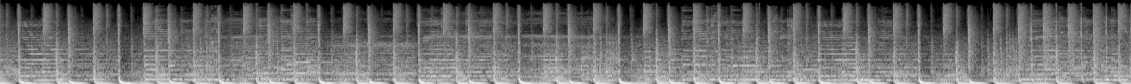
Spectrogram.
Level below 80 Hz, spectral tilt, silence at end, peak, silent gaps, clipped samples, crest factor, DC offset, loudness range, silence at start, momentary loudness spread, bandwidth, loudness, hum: -12 dBFS; -4.5 dB/octave; 0 s; 0 dBFS; none; under 0.1%; 10 dB; under 0.1%; 0 LU; 0 s; 2 LU; 19.5 kHz; -12 LUFS; none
